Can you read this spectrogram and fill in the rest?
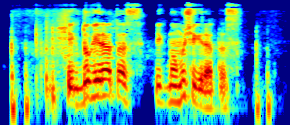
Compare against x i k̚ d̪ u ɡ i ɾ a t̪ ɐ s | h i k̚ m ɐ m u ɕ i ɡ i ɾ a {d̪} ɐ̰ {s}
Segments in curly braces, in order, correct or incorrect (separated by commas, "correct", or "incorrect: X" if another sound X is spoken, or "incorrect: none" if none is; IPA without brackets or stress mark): incorrect: t̪, correct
